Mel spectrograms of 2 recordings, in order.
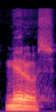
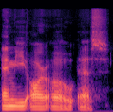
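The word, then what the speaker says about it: μηρός: So it'd be like Meros.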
